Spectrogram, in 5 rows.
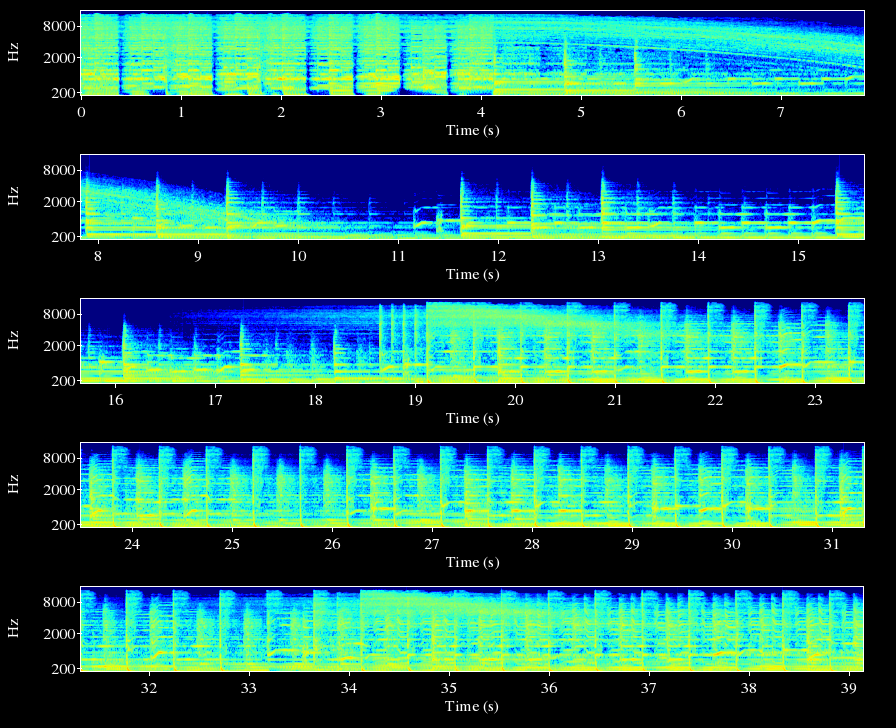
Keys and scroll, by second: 5.8 -, 10.1 a, 11.4 n, 12.8-14.4 typing, 15.4-19.6 typing, 21.0 -, 22.4 -, 22.5 -, 25.0 -, 28.9 a, 31.3 a.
